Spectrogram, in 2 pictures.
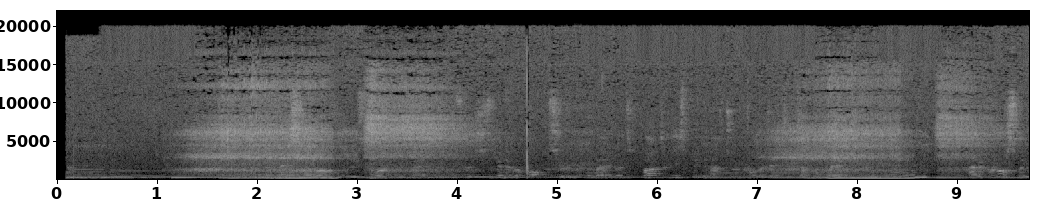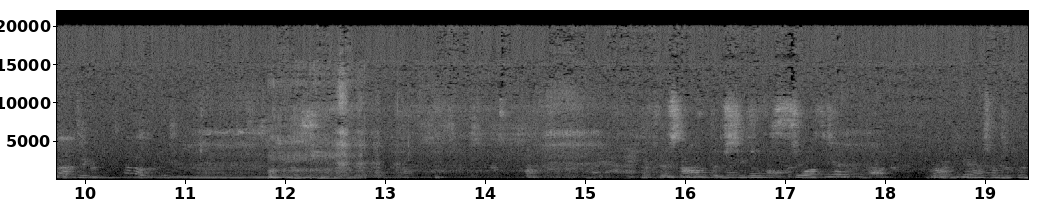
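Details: Two-year-old female golden Labrador in deep sleep: a steady humming, whistling snore with periodic dips as breaths turn, under television music and talk. Snoring.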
